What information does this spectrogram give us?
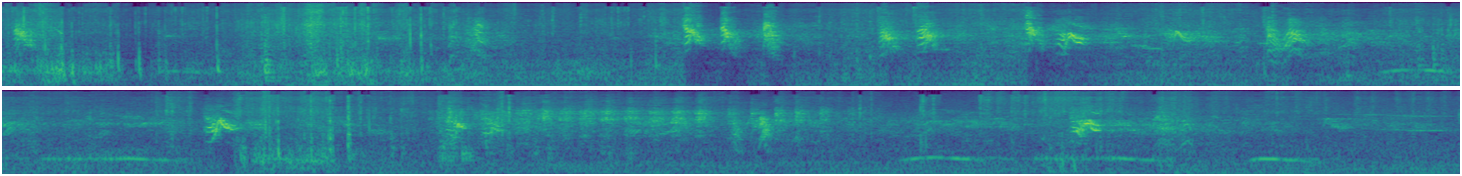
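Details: Bird chirping in a natural setting: scattered high chirps mixed with a few soft, low, arched cooing notes repeated later, over a rumbling background with occasional thumps.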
